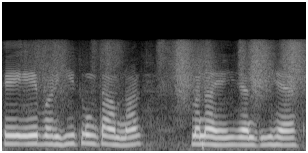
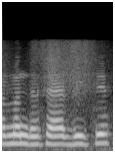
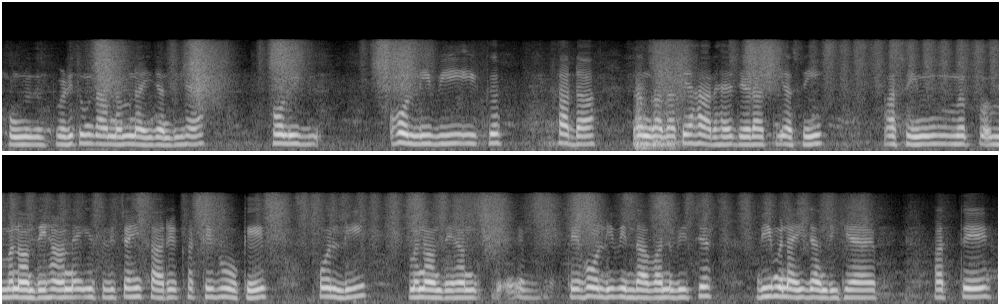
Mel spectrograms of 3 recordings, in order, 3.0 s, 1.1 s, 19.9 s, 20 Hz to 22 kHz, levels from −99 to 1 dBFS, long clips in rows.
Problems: none marked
